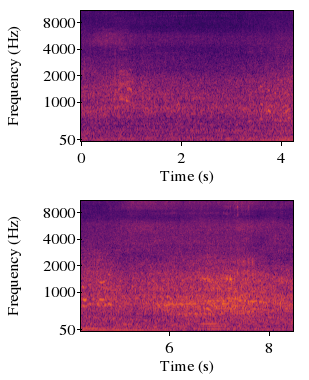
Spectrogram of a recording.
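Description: Steady rumble of road traffic from a busy street, growing louder partway through, with faint voices in the background.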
